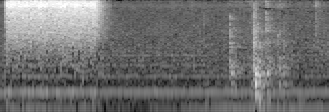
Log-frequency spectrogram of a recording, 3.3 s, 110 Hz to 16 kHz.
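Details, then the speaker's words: Portable dental unit demonstration: three-way air-water syringe, air and water buttons pressed together for spray; about one second of loud steady hissing spray, then quiet hum and light handling clicks. "3a 실인지는 전면부 조작 없이 어느 때든지 사용할 수 있습니다 에어가 나오고 물 나오고 두 개를 동시에 누르면 스프레이가 되고"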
